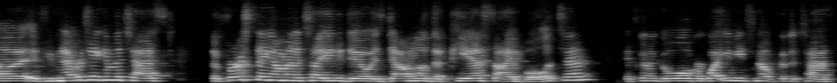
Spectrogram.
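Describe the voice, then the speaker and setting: A woman's fairly high voice at a very fast pace. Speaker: real estate exam prep instructor. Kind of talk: online class lecture. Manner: casual, many filler words.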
